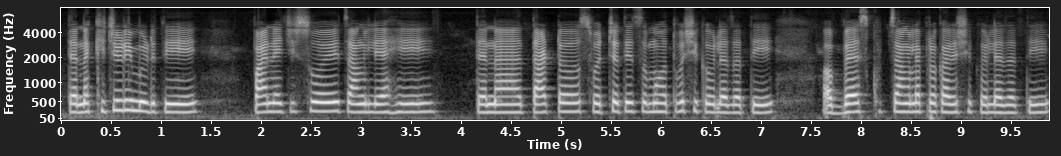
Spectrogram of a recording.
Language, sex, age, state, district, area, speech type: Marathi, female, 30-45, Maharashtra, Washim, rural, spontaneous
